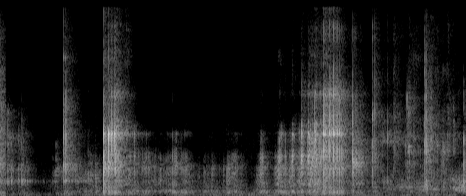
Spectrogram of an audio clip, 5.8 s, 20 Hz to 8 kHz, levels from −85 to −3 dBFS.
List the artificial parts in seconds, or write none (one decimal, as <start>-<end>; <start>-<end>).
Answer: 4.5-5.0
